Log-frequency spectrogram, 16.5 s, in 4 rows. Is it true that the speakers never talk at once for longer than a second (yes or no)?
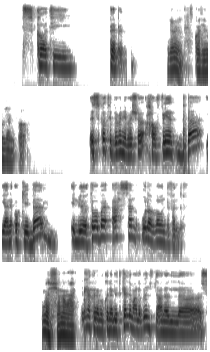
yes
